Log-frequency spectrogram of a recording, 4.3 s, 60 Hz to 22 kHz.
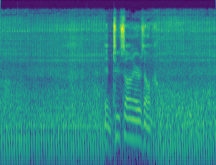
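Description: A Royal Enfield Bullet 500 single-cylinder engine thumps steadily with a rapid even pulse while being ridden through a mesquite-lined neighborhood in Tucson, Arizona, staying loud and close beneath someone talking throughout.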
